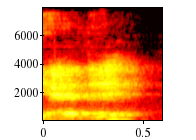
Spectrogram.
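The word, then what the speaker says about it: Rede: All right, so this company, Hede, by the way, R in Brazilian Portuguese is pronounced with an H, just so you guys know.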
